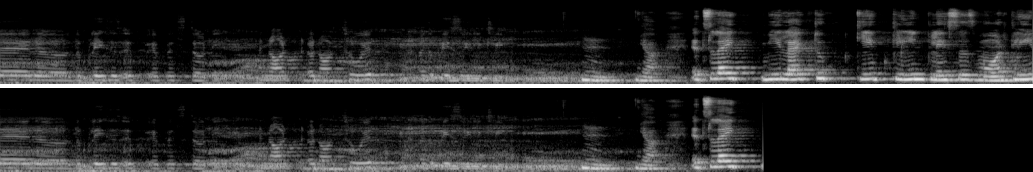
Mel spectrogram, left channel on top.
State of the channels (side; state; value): right; drops out; at 7.7 s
